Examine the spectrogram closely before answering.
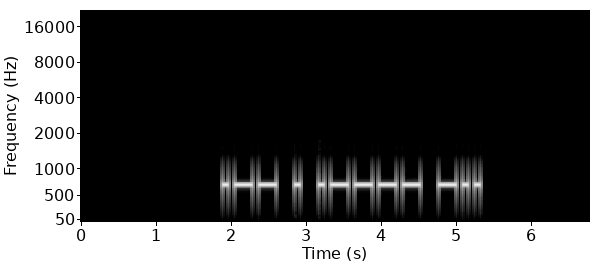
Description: Morse code, heard as a keyed tone, about 14 wpm, 700 Hz. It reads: WE1D
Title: USA Call Signs - 4 Characters - Repeated 3x - 15wpm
